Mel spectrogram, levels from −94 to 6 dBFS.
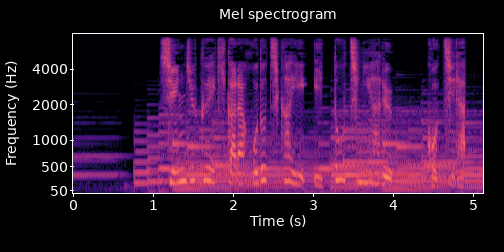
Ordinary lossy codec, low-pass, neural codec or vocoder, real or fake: none; 7.2 kHz; none; real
